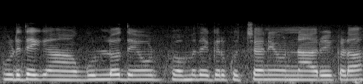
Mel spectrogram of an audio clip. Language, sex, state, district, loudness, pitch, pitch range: Telugu, female, Andhra Pradesh, Sri Satya Sai, -16 LUFS, 220 Hz, 215-225 Hz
